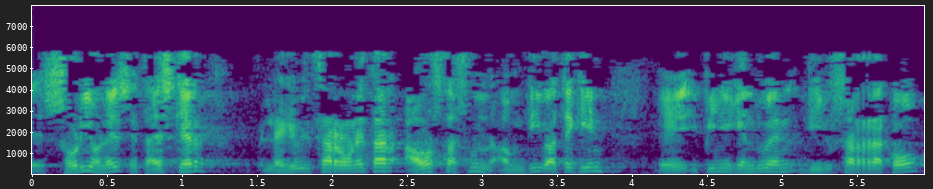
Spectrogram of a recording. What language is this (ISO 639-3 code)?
eus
